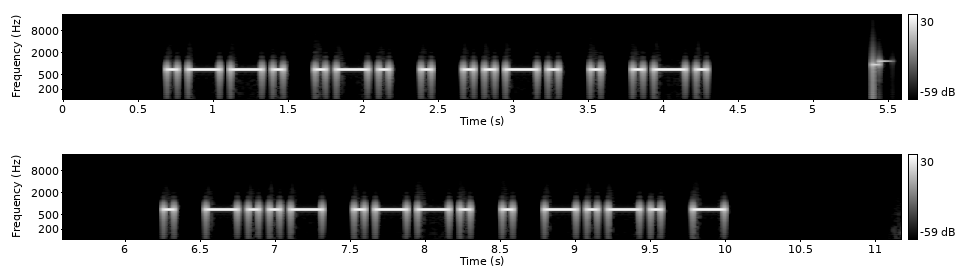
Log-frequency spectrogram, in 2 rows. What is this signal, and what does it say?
Morse code, heard as a keyed tone, about 17 wpm, 700 Hz. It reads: PREFER EXPECT
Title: Sentences from Top 1100 Words - New Word Drill Alt - 17wpm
